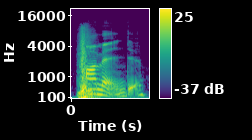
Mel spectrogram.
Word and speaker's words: almond: you please read it first this word is pronounces almond look at the IPI symbols it is also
